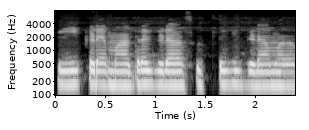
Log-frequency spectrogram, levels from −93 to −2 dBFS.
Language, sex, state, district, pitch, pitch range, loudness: Kannada, female, Karnataka, Belgaum, 170 Hz, 165-175 Hz, -16 LUFS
